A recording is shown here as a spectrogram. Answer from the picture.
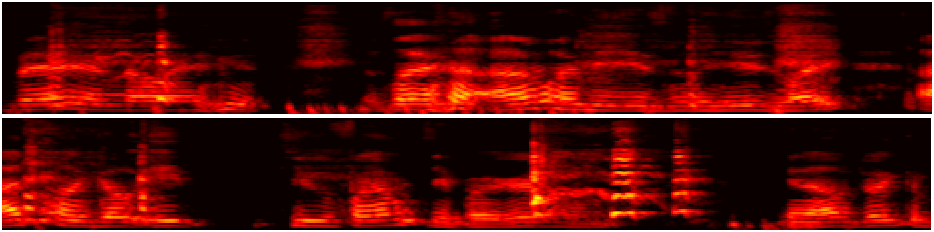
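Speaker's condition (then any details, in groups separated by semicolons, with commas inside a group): ALS; progressive weakness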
